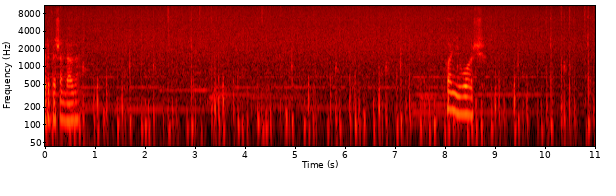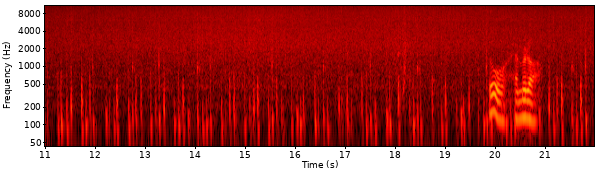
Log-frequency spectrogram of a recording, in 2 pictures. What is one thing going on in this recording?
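A horse neighs and snorts several times.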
